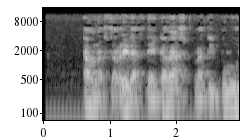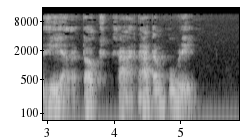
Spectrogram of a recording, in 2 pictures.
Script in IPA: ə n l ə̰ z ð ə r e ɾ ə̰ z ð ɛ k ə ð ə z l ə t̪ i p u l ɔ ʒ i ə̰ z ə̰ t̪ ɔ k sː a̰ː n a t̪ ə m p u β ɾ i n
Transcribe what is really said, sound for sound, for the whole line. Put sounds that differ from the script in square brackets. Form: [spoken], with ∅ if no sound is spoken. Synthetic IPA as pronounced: ə n l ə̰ z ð ə r e ɾ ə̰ z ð ɛ k ə ð ə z l ə t̪ i p u l [u] ʒ i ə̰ [ð] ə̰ t̪ ɔ k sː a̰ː n a t̪ ə m p u β ɾ i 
